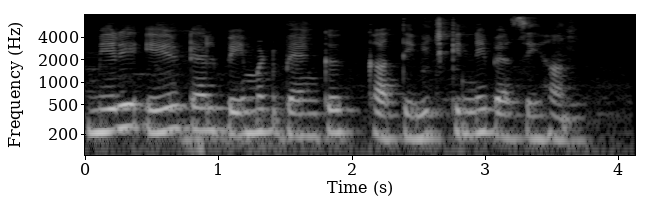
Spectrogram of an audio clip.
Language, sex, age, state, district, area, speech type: Punjabi, female, 45-60, Punjab, Ludhiana, urban, read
